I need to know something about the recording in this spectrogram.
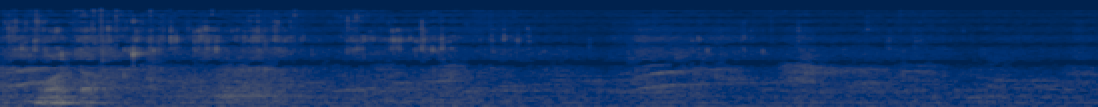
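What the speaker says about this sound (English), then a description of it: "I will add the water." Water is poured into a cooking pot of Kootan Choru, a mixed rice dish, making a quiet, continuous splashing trickle over steady background noise.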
